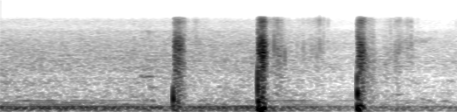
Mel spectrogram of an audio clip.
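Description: Three short, sharp taps a little under half a second apart, the middle one loudest, over a steady low hum.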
